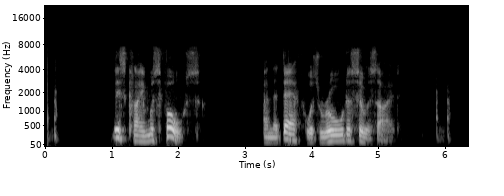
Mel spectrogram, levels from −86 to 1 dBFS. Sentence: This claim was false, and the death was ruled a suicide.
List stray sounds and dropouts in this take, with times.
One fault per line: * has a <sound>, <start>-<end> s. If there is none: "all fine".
all fine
